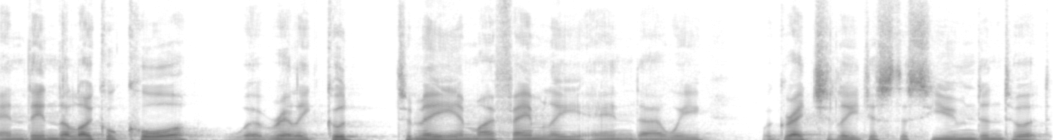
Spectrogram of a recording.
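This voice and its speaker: A man speaks at a medium pitch with a slight New Zealand accent. His intonation stays flat and monotone. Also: moderate pace. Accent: slight Kiwi. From New Zealand (Dunedin). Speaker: church leader. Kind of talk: interview.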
